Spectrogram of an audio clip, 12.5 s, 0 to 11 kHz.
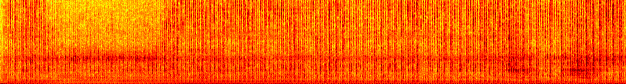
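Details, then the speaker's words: Honda CB750 750cc cross kart engine: even low four-cylinder burble at steady idle, no misses or hunting; steady idle. "it doesn't sound awful and it sounds like it's idling so i mean in a weird way that's victory"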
